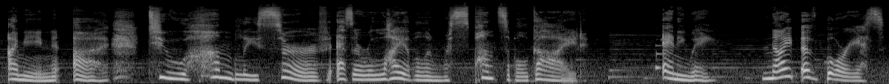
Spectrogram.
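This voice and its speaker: Poised, playful angel mage. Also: female voice, high-pitched. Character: gracious, playful ancient female angel turned mage. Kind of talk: video game voice acting.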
